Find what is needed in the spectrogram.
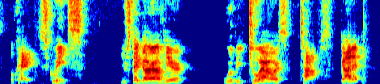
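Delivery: weird, strange, loud creature voice, not birdlike. She points down at the hole and gives an order, in a weird voice. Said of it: "and then says with a weird voice".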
